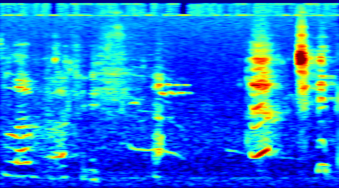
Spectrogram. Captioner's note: laughing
